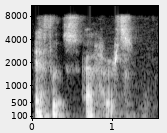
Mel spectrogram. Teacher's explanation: When we say this word, we put the stress at the beginning, quite squarely at the beginning, so efforts, not efforts, but efforts.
